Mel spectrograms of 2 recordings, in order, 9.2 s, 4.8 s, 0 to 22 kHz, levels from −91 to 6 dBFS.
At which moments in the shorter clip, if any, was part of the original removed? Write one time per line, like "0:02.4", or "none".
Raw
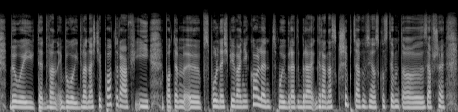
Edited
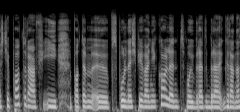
none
